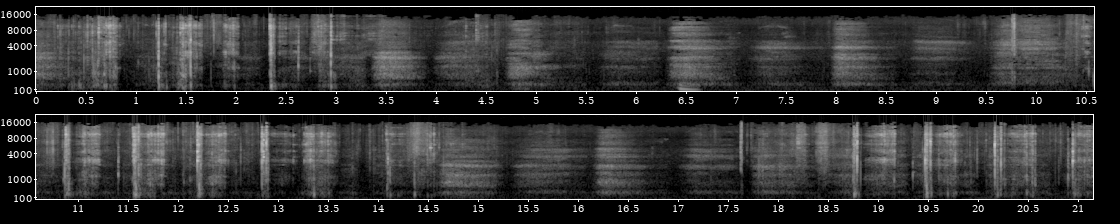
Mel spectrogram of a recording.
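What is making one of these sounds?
A digging tool scrapes and crunches into stony soil.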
